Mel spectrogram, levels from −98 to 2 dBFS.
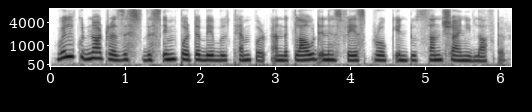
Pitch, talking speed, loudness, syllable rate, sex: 225 Hz, 165 wpm, -16 LUFS, 4.8 syllables/s, female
